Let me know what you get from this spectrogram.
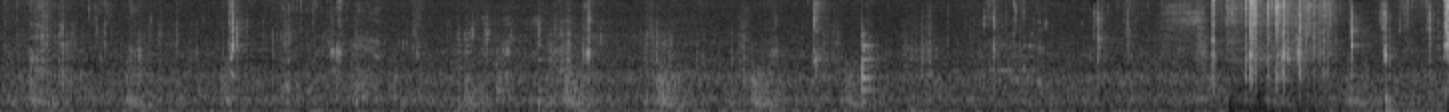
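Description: Close-miked eating sounds: chewing and crunching of food, with a dense run of small crisp clicks that grows thickest about eight seconds in.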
